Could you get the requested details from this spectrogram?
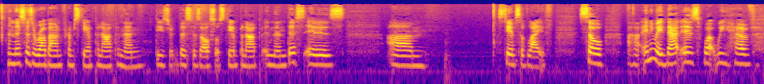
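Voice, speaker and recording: An unremarkable speaking voice from a woman, medium in pitch, fairly slow, with fairly even intonation. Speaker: papercraft video maker. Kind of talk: tutorial.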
